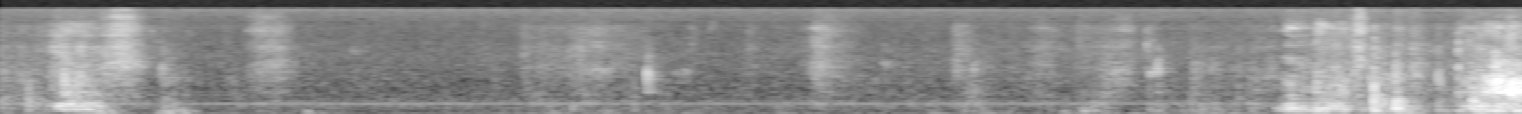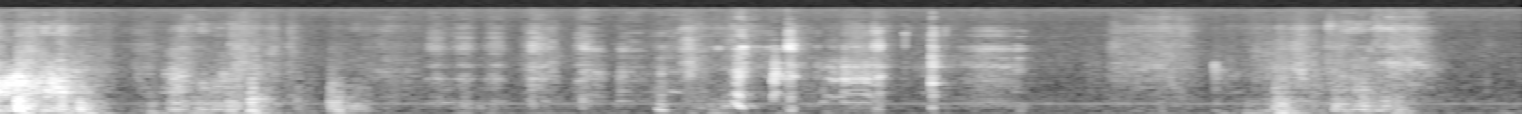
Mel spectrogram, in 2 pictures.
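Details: Frankie, a Jack Russell Terrier, thrashing his teddy in what is called his death rattle: low snuffling grunts and breathy panting in short bursts, a loud cluster mid-way, then a quiet stretch and one more burst near the end.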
